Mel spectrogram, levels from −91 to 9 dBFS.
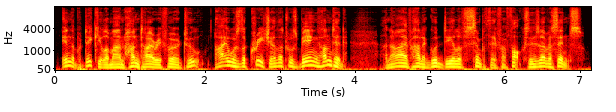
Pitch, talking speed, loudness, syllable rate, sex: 120 Hz, 235 wpm, -16 LUFS, 6.6 syllables/s, male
